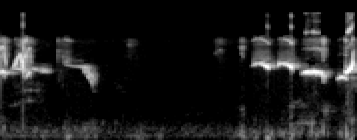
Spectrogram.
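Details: White-rumped shama with tail spread in emotional display: a burst of whistled slurs, a second of silence, then a renewed rush of high, varied warbled notes.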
